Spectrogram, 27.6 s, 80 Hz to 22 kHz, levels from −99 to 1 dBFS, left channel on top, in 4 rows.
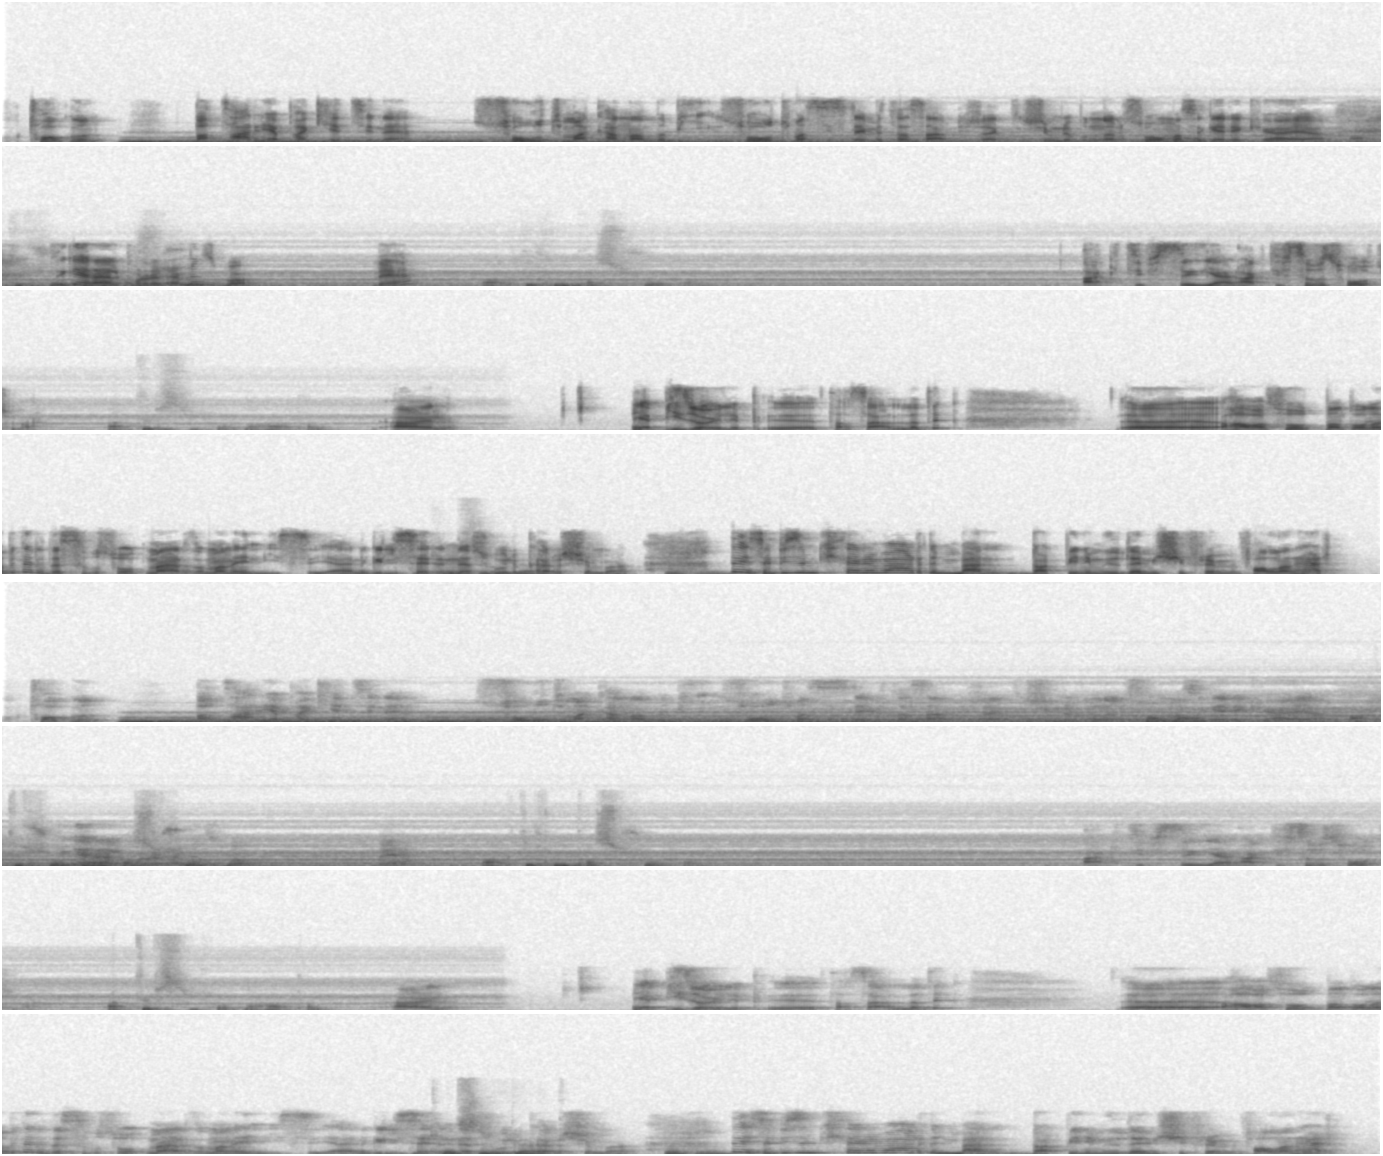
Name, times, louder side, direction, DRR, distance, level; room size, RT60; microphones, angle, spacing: voice 1, 0.0-2.1 2.4-8.1 8.7-9.0 12.3-14.0 15.7-16.1 16.9-19.1 19.4-27.3, left 9 dB, 80° left, 0.3 m, -30 dB
sound 1, 0.6-16.3, right 2 dB, 80° right, 0.6 m, -34 dB
voice 2, 5.4-6.1 6.7-8.2 9.3-10.5 14.3-15.4 22.7-23.4 24.0-24.3, right 3 dB, 25° right, 0.3 m, -37 dB
2.7 x 2.0 x 4.0 m
head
